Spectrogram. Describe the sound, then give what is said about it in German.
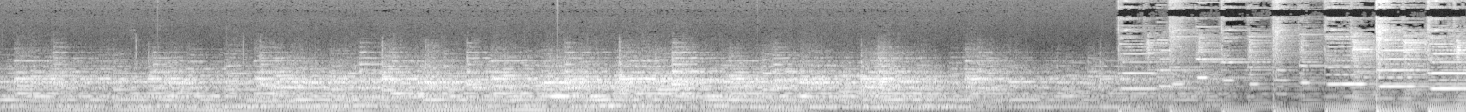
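Heavy bells of the Imperial Cathedral in Aachen ring continuously in loud, overlapping peals that hum and resonate, shifting near the end to a brighter, clanging jangle of tones. No one speaks. “läuten die Glocken des Kaiserdoms zu Aachen.”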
